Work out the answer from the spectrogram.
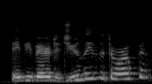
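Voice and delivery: quick high questioning mama; Mama Bear. Acted. Mama Bear asking Baby Bear about the door, high and quick.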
